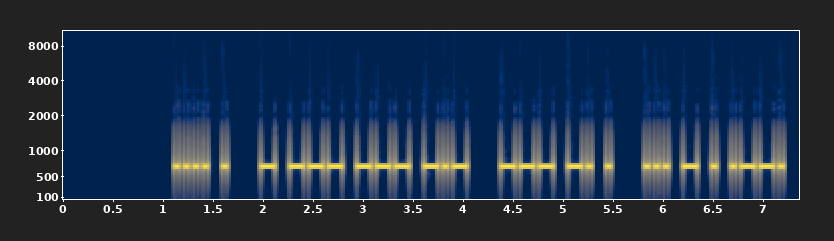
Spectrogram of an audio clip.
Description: Morse code, heard as a keyed tone, about 25 wpm, 700 Hz. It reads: HE TOOK ONE STEP
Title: Sentences from Top 1300 Words 25wpm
